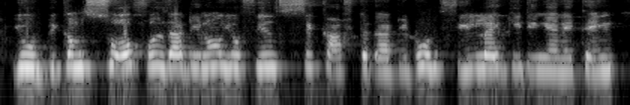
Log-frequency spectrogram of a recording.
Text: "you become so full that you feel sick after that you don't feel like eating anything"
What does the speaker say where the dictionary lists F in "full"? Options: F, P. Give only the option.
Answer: F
